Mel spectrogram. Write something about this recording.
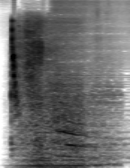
A Space Fighter gets shot down.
